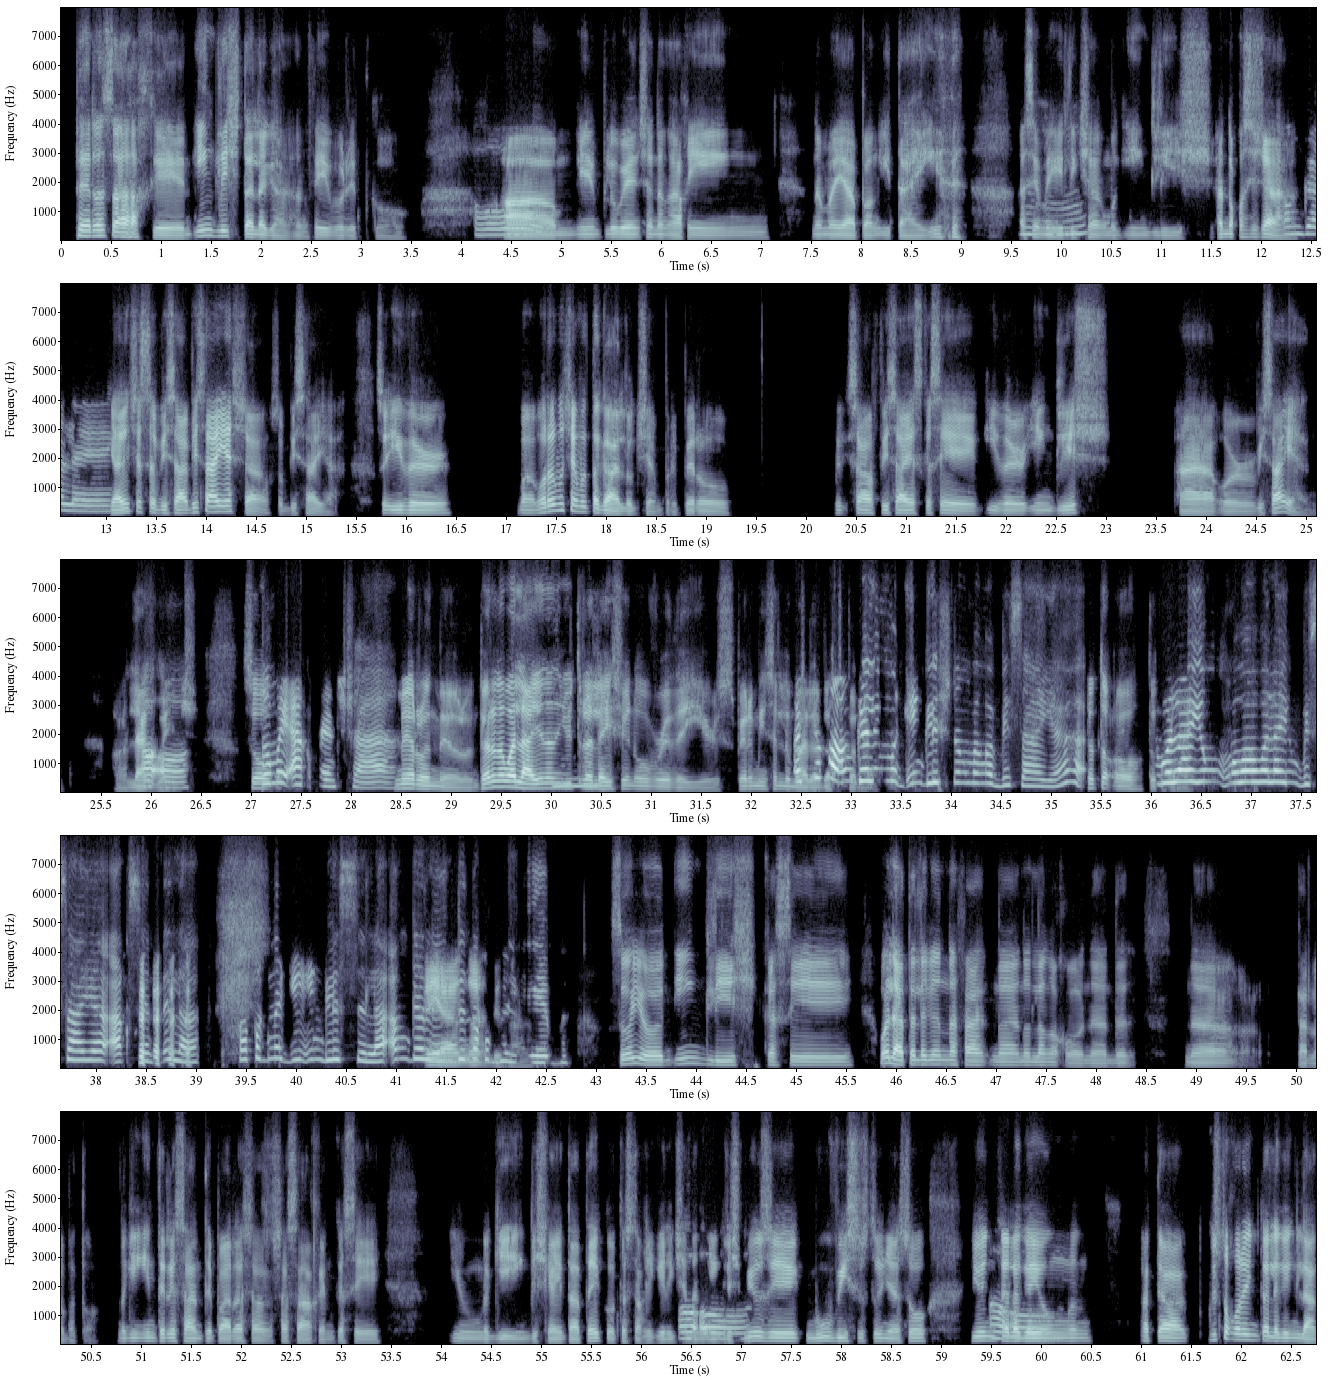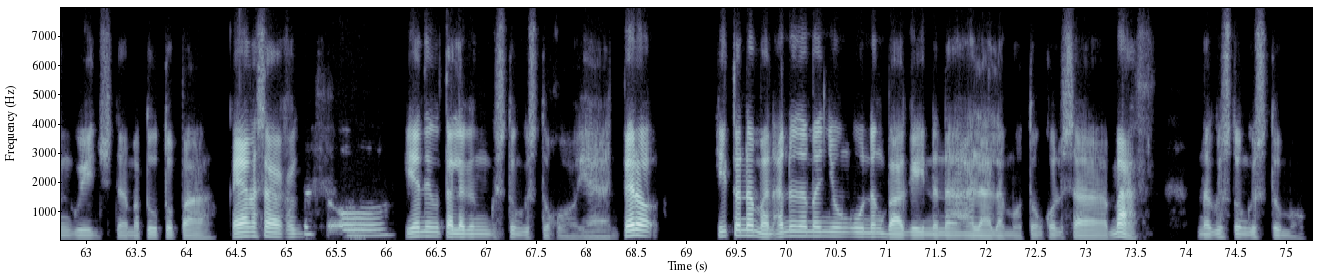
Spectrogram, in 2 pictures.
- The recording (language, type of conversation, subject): Filipino, unstructured, Ano ang paborito mong asignatura at bakit?
- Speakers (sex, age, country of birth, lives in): female, 30-34, Philippines, Philippines; male, 40-44, Philippines, Philippines
- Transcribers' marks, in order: chuckle; laugh; tapping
